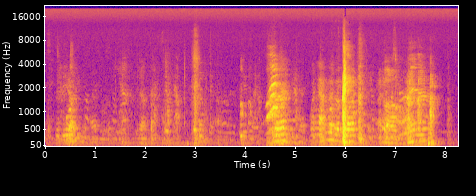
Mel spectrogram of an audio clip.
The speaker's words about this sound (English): This little toddler in the back row snacking on popcorn. Being funny.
